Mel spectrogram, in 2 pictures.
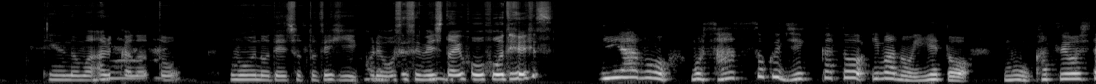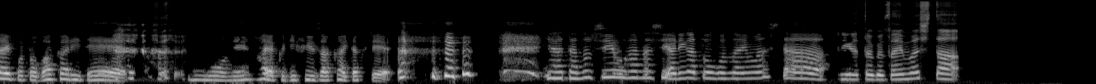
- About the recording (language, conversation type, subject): Japanese, podcast, 玄関を居心地よく整えるために、押さえておきたいポイントは何ですか？
- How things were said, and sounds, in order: other background noise; distorted speech; laughing while speaking: "方法です"; laugh; in English: "ディフューザー"; chuckle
